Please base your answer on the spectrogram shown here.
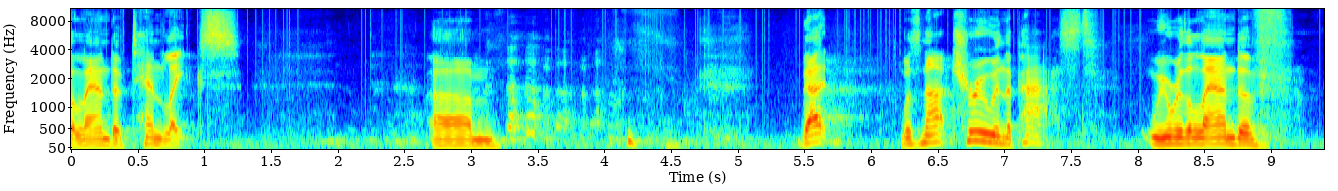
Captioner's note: laughter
